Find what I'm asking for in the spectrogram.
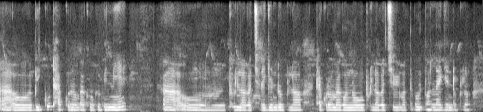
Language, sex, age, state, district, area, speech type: Odia, female, 18-30, Odisha, Kendujhar, urban, spontaneous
